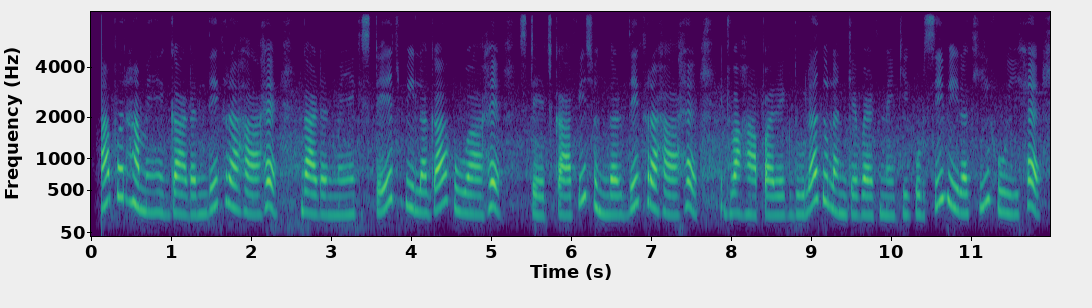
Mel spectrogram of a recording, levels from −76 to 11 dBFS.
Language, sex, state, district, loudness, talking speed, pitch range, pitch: Hindi, female, Maharashtra, Chandrapur, -18 LUFS, 170 wpm, 220-305 Hz, 235 Hz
